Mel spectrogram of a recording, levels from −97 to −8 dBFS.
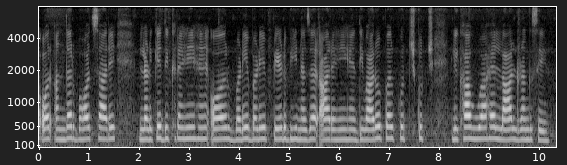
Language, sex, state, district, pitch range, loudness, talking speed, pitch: Hindi, female, Bihar, Jamui, 220-235 Hz, -32 LUFS, 155 wpm, 225 Hz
